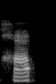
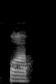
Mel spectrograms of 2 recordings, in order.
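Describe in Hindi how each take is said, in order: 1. kh के बाद w की आवाज़ मौन है। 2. kh के बाद w की आवाज़ उच्चारित होती है। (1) "उसमें वो वाव साइलेंट होता है और उसको हम ख्वाब पढ़ते हैं" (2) "ख्वाब नहीं"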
